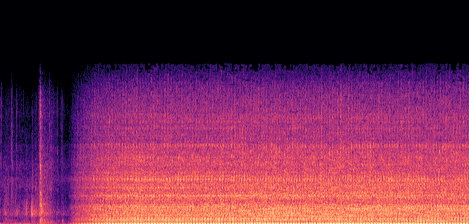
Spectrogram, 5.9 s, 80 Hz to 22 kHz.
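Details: Generac 5000 W generator pulled from the trash, restored with a new carburetor and rewired kill switch: after a brief start-up it settles into a steady, even hum with no misses or knocks. It is running normally.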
